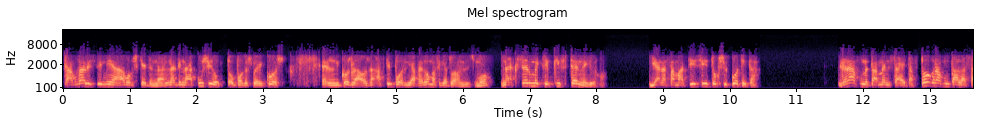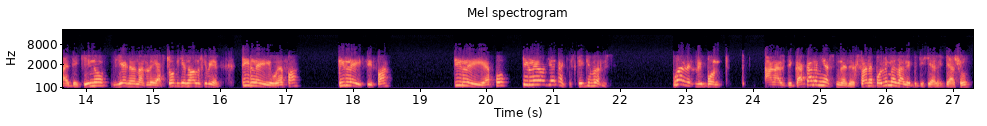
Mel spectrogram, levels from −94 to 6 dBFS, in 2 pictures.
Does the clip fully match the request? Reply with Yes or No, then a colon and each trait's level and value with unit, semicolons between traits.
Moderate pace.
No: fast, 180 wpm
